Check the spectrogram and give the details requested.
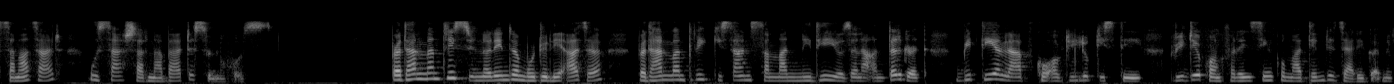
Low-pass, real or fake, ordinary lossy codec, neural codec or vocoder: none; fake; none; codec, 16 kHz, 1 kbps, X-Codec, HuBERT features, trained on balanced general audio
